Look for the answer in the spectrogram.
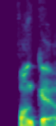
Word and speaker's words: Funke: Funke.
